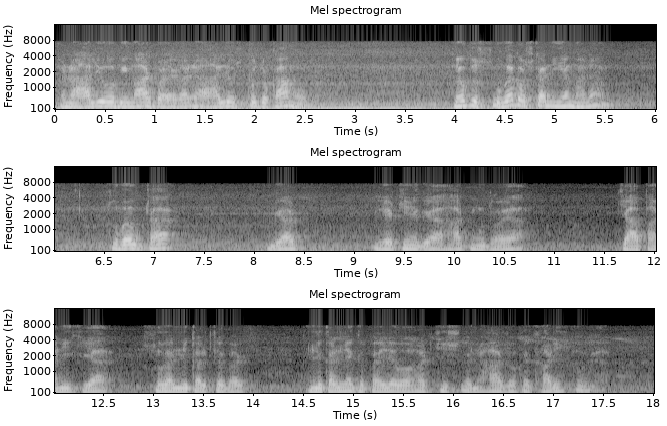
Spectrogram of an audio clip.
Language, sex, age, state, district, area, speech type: Urdu, male, 60+, Uttar Pradesh, Mirzapur, rural, spontaneous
